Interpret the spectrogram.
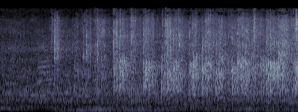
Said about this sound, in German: Gebt euch selber einen Applaus dafür, falls hier jemand ist. Ey, die anderen können auch applaudieren.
